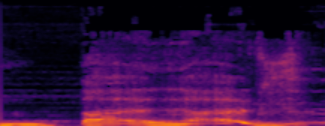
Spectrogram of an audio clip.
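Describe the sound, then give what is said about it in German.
A person's voice imitating a groan: a short low moan, a brief break, then a longer wavering groan that dips and rises in pitch, loud and alone. “Ihr hört aber auch zur gleichen Zeit ein Stöhnen”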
